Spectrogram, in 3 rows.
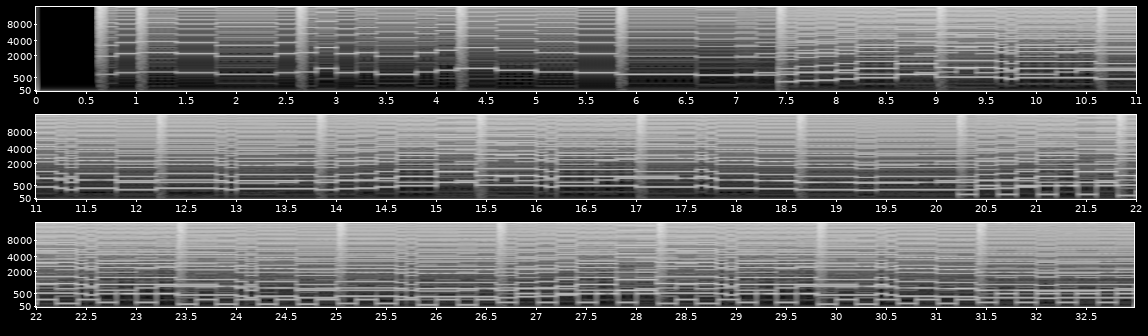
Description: the level 1 theme.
